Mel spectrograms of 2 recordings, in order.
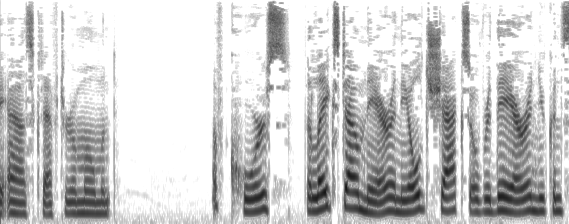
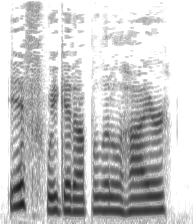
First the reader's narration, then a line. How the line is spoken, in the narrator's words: Mary said in a tired voice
